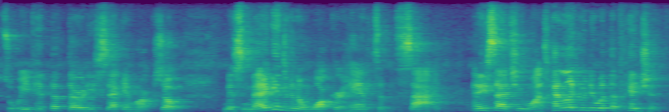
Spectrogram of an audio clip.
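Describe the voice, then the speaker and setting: A man's voice: a little high, animated, brisk, reverberant, recorded from a distance, slight background noise. A man as fitness coach, leading a guided stretching class with jokes and countdowns. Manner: joking, upbeat instruction with counting. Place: fitness studio.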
